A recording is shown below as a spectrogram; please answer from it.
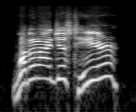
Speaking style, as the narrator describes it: Sills shouted

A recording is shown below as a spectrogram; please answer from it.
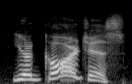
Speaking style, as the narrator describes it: screamed the other one

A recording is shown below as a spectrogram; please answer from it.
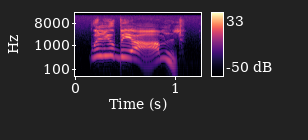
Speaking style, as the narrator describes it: Kriegel asked in a high voice

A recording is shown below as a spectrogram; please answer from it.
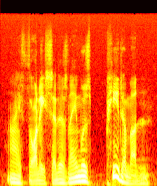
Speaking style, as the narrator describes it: Mooney muttered

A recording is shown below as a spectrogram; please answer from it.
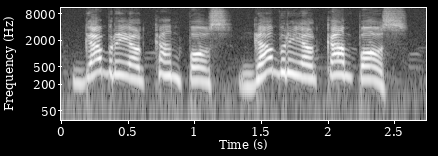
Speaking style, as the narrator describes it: Shrieking

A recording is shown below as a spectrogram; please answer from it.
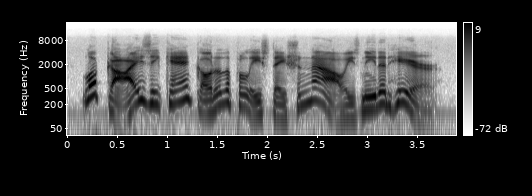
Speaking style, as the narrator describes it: Frank was saying loudly

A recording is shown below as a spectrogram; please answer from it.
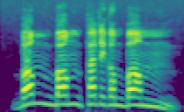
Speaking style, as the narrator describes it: Tonino shouted through the window at them

